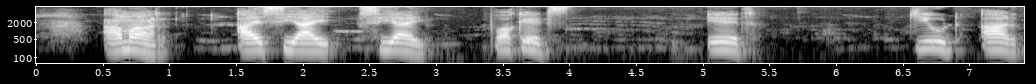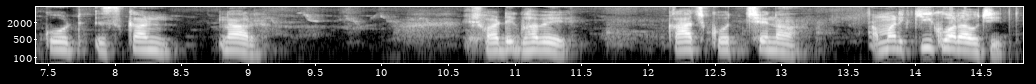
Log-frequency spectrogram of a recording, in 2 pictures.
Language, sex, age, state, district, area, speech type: Bengali, male, 18-30, West Bengal, Hooghly, urban, read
